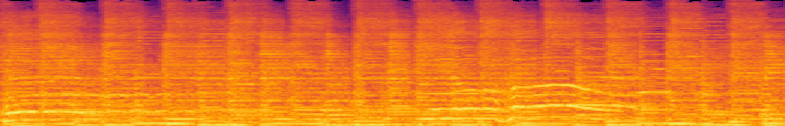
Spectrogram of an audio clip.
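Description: Swiss folk band playing live: Appenzeller hackbrett, double bass, electric guitar and cello together, with a stepping bass line underneath and a melody line that slides up and down in pitch about four seconds in.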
